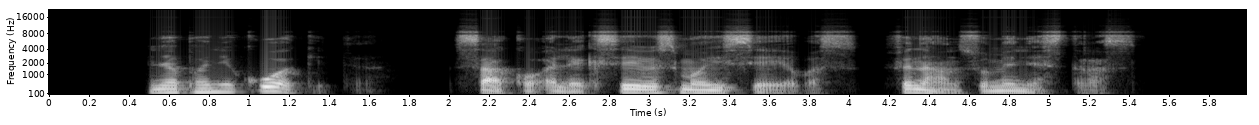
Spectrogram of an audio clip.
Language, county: Lithuanian, Vilnius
